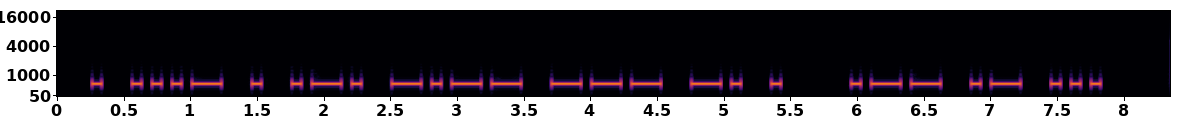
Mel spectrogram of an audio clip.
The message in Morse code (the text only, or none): EVERYONE WAS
